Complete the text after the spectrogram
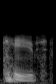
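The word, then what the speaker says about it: Toews: I could be mistaken, but I believe it's T-O-E-W-S, pronounced Taves.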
